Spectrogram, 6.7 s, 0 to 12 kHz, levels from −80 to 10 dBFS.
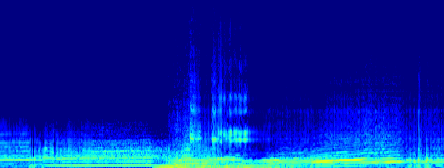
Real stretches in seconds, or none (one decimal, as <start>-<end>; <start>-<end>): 1.4-2.9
